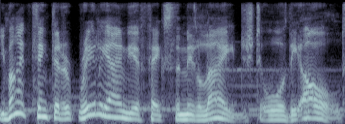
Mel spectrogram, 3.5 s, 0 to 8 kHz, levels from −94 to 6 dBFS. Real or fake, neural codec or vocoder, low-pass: fake; vocoder, 44.1 kHz, 128 mel bands every 512 samples, BigVGAN v2; 7.2 kHz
